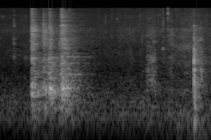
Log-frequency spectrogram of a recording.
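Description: A metal spoon scraping and clinking against a skillet as canned corned beef is pushed into cooking cabbage, over a soft sizzle. The loudest scrape comes about half a second in, and there is a sharp clink near the end.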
